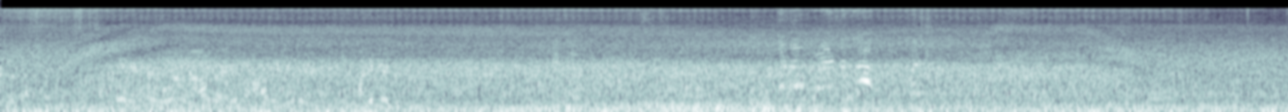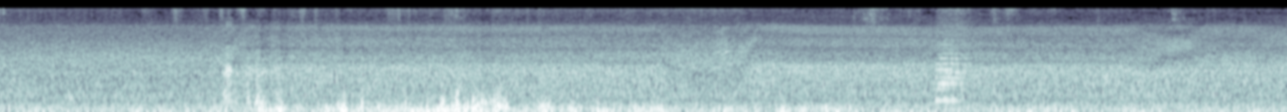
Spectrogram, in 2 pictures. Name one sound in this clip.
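Water thunders through open spillway gates and roars steadily.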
